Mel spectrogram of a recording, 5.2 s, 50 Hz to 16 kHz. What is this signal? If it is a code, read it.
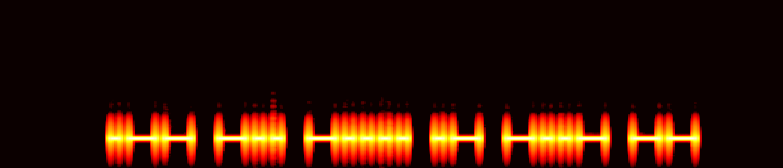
Morse code, heard as a keyed tone, about 20 wpm, 700 Hz. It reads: WD6AXM
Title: Speed Racing - USA 2x3 Call Signs 17wpm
